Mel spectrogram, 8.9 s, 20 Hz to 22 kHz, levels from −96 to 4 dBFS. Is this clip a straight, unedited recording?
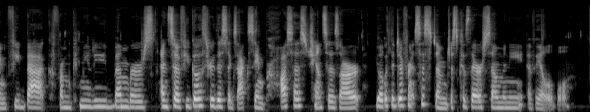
no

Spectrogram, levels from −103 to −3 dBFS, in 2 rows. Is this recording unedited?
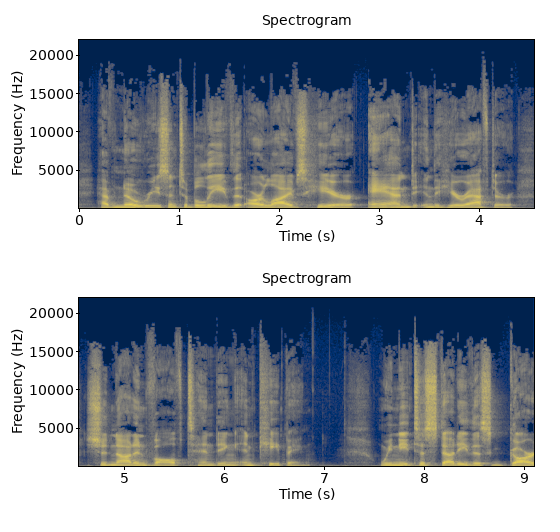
yes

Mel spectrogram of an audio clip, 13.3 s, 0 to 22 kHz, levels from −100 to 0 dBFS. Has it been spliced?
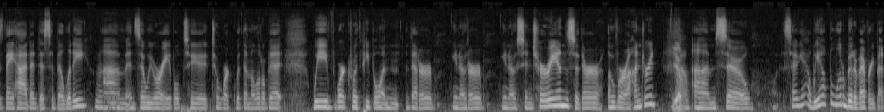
yes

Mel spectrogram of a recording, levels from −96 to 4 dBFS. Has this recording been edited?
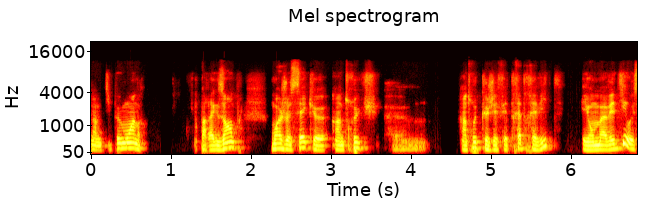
no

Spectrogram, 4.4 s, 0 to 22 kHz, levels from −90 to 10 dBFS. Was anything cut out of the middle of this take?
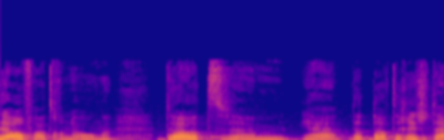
no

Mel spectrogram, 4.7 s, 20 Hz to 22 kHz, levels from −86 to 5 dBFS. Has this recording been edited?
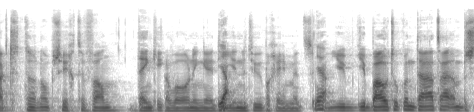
yes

